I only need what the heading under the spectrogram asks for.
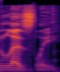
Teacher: … is correct because the S follows a vowel but precedes a consonant. So that's when you get the Z sound.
